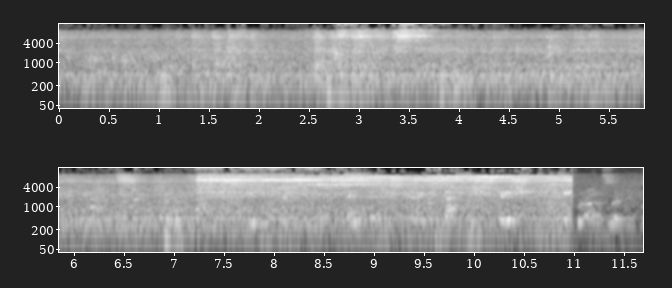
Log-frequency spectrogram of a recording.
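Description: A train rumbles loudly and close, with a continuous low roar, wheel noise and a high squeal toward the end, and voices faintly under it.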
